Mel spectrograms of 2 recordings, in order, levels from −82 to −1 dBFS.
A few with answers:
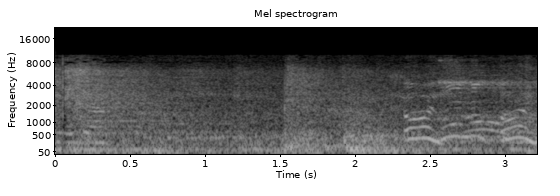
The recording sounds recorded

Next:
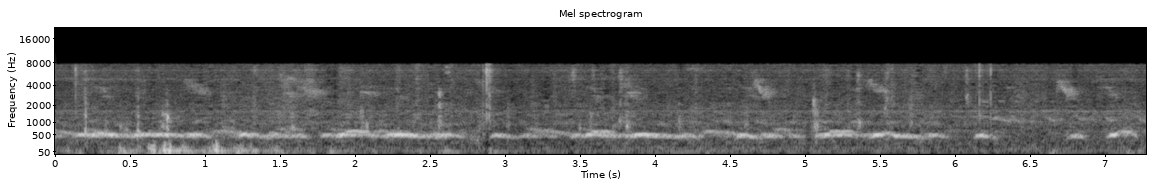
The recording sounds remade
